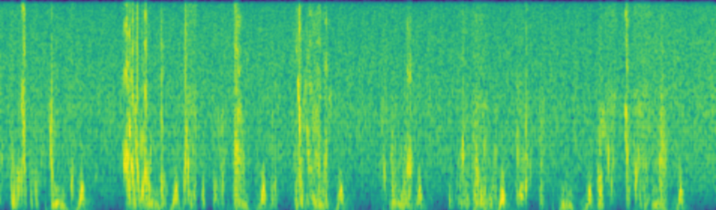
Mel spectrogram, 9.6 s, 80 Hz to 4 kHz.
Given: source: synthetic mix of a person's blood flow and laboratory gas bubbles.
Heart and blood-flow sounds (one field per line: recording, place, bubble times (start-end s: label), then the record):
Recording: Doppler ultrasound of blood flow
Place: precordium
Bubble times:
0.00-0.06 s: bubbles
0.12-0.53 s: bubbles
0.64-0.77 s: bubbles
0.93-1.01 s: bubbles
1.62-2.06 s: bubbles
2.13-2.25 s: bubbles
2.44-2.65 s: bubbles
2.69-2.75 s: bubbles
2.84-3.00 s: bubbles
3.10-3.28 s: bubbles
3.61-3.70 s: bubbles
3.92-4.42 s: bubbles
5.08-5.52 s: bubbles
5.96-6.64 s: bubbles
6.87-7.10 s: bubbles
7.18-7.28 s: bubbles
7.95-8.22 s: bubbles
8.32-8.67 s: bubbles
8.77-8.92 s: bubbles
9.54-9.56 s: bubbles
From the record:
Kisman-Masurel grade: 243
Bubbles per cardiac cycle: several, 3 to 8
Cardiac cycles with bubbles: 100%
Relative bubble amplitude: loud (0.450 to 0.775)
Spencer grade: 3 (all of the cardiac periods contain showers or single bubble signals, but not dominating or overriding the cardiac motion signals)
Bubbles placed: only in the low amplitude regions of the cardiac cycle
